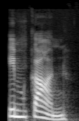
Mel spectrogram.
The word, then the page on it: इमकान: امکان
